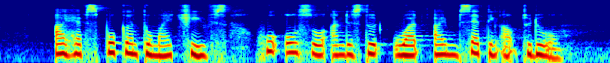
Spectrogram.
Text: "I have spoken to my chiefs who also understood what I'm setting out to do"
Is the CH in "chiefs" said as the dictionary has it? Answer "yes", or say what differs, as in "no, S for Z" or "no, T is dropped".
yes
